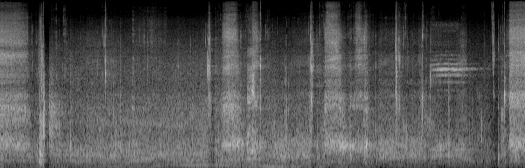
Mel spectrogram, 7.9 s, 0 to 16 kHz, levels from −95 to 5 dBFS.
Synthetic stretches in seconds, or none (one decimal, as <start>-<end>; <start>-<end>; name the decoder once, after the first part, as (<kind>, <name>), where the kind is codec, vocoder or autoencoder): 0.0-1.5 (vocoder, BigVGAN v2); 6.5-7.0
